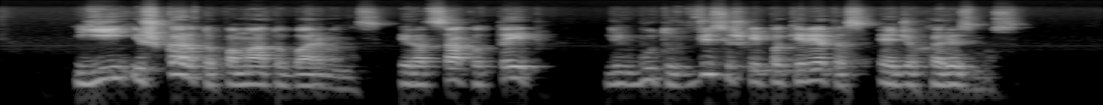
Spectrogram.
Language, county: Lithuanian, Šiauliai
